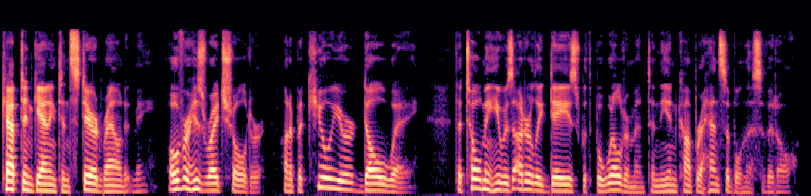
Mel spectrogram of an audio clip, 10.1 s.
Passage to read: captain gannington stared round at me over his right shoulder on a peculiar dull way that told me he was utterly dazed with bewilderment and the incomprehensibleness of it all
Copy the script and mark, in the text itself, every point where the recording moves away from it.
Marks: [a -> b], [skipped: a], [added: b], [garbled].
captain gannington stared round at me over his right shoulder on a peculiar dull way that told me he was utterly dazed with bewilderment and the incomprehensibleness of it all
